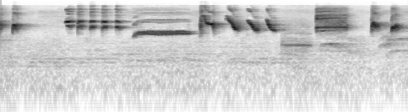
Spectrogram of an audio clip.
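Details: Asian pied starling (jalak suren), sung to lure nervous starlings: rapid pips, a long steady whistle, a string of harsh downslurred chirps, a lower throaty note and raspy bursts.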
